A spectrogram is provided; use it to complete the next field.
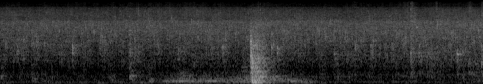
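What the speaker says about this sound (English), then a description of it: "It's frying up pretty good." Double-coated chicken fried steak sizzles in a pan with a steady, bright crackling hiss, close and alone, broken by one short louder burst of spitting.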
